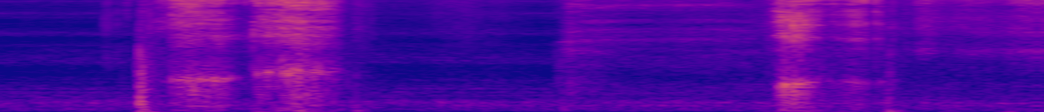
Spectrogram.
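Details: Foxy, who snores every night and is described as snoring a little abnormally: two rough, snorting snore breaths with noisy, rattly airflow; snoring.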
